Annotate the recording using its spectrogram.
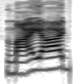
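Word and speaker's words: Maillard: and thinking it's like I've always thought it's like mad it's mayard you said it helps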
